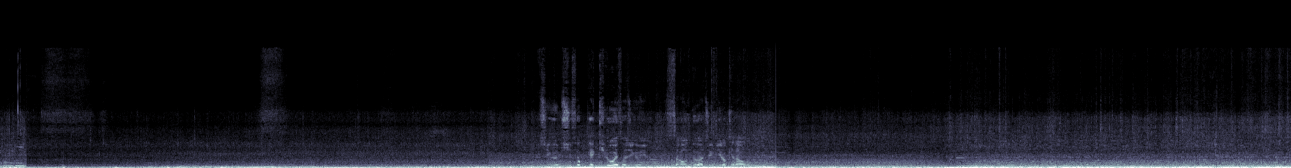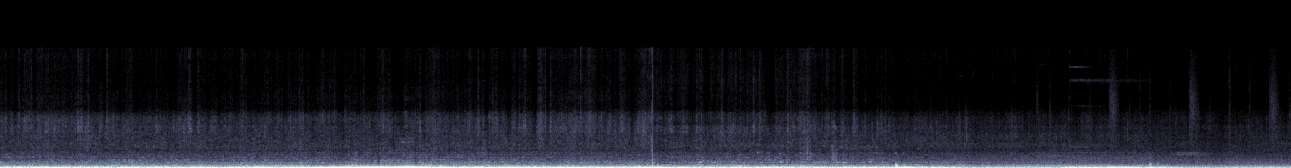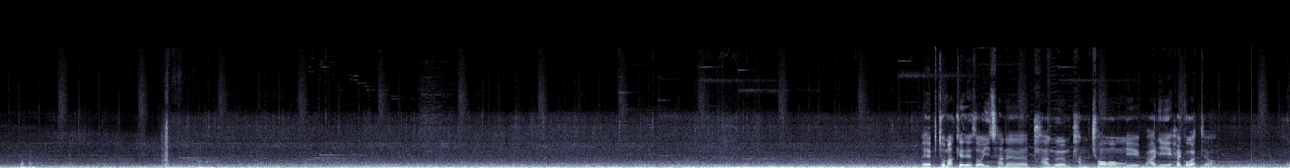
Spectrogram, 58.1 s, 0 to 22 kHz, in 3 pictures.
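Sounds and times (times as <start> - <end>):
low engine hum: 0.0 - 58.0
road and tyre rumble: 0.0 - 58.0.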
